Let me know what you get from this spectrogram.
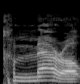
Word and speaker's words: Kamara: He was in Bristol, and we went over this, and he said it's Camara, like the car Camaro, right. – But Camara. But sometimes I slip back and go Camara.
